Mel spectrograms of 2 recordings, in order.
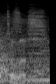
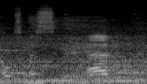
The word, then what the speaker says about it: Vltimas: Not V. Pronounce it U. Oh, it's like a Roman U. okay. Vltimas. All right, Ultimus.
